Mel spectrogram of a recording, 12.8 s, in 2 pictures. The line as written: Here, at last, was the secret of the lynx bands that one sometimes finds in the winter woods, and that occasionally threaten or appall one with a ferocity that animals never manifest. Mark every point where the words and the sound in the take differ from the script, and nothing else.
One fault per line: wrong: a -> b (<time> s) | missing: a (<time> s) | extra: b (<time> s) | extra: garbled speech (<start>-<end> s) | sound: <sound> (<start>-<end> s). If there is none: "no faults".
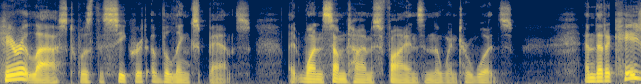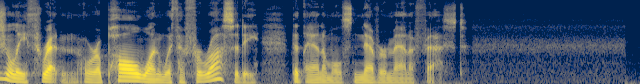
no faults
